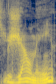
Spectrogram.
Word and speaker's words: Xiaomi: Yes, this is Xiaomi, as it's pronounced, which has been making phones for a while now.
